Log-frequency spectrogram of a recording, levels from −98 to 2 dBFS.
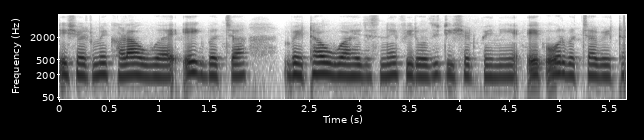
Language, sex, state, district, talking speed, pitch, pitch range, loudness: Hindi, female, Uttar Pradesh, Etah, 210 wpm, 190 Hz, 180-195 Hz, -18 LUFS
